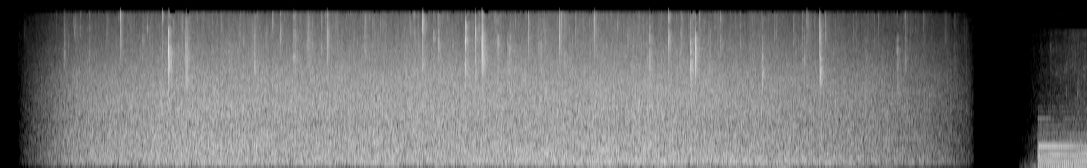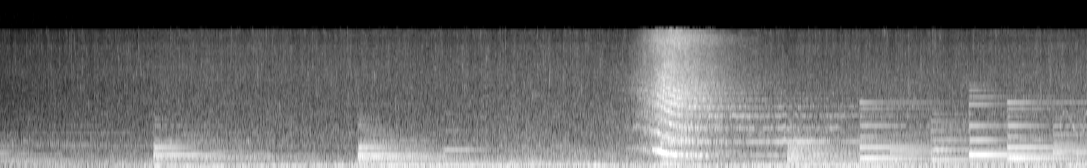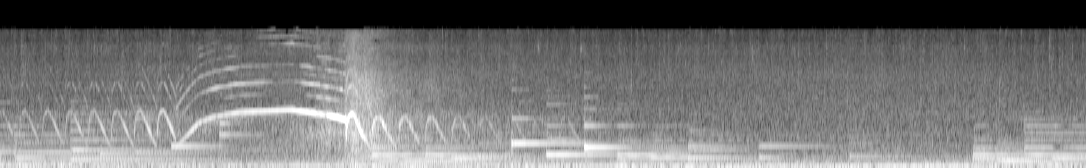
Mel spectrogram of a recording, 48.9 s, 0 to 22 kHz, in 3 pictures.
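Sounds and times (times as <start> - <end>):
rain falling: 0.4 - 14.6, 15.6 - 48.9
synthesized sweep gliding down: 25.6 - 29.2, 34.7 - 40.0.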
